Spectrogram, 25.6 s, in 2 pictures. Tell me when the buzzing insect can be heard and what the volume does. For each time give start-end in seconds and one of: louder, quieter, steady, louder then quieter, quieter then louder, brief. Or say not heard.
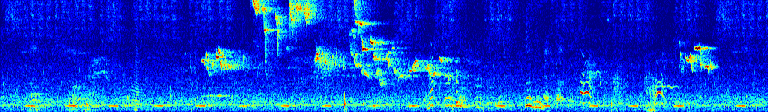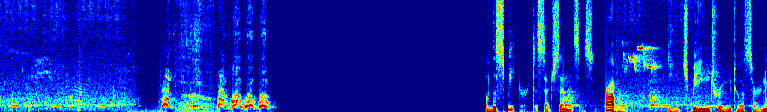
0.0-15.1 louder then quieter
22.9-25.5 brief.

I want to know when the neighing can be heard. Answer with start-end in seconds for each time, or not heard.
9.7-11.3.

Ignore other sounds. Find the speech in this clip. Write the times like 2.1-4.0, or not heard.
20.9-23.2, 23.9-25.5.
